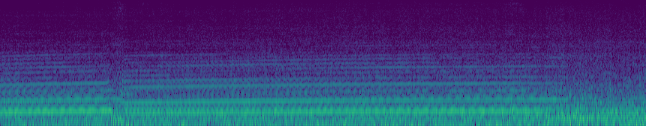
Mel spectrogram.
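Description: A motorcycle engine whines loudly at high speed, shifts up a gear and keeps climbing.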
